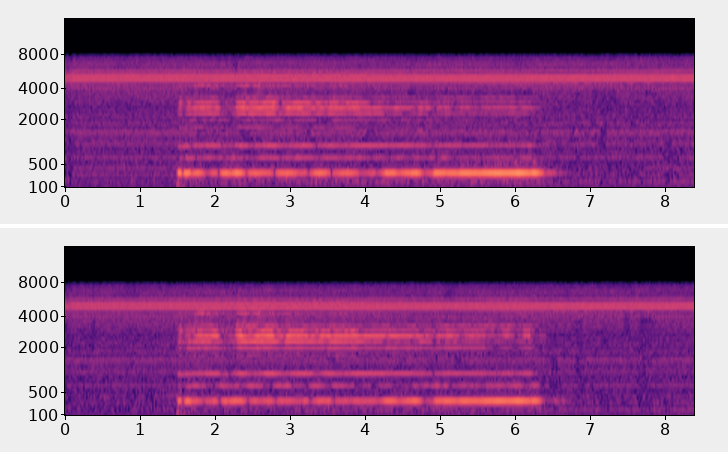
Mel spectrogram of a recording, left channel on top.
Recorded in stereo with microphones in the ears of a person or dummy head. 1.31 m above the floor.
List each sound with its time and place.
1.5 s a trumpet: 65° right (ahead or behind), 9.5 m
